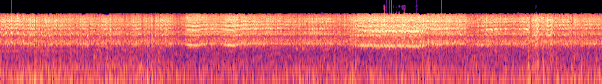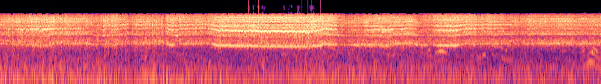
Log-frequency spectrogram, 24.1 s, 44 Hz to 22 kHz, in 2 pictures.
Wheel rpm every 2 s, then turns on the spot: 230, 230, 230, 230, 220, 230, 230, 230, 220, 210, 220, 230.
none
